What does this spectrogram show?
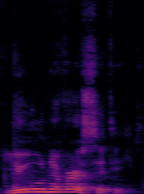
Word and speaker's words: university: University. So again, secondary stress on the first syllable and on the third syllable, you have the main stress.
